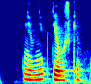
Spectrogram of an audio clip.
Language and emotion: Russian, neutral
